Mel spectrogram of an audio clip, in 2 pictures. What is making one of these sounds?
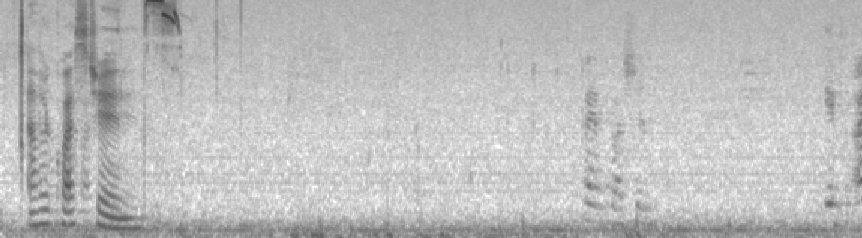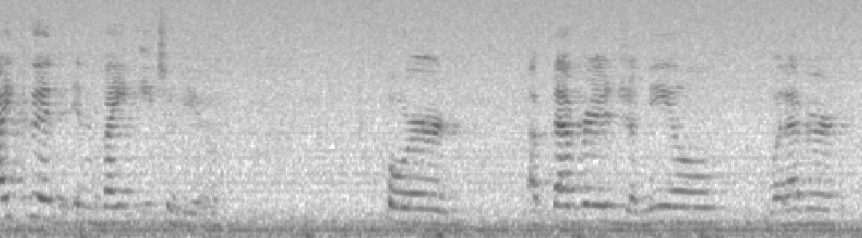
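A woman speaks calmly into a microphone, heard through a loudspeaker.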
